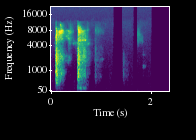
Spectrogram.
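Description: A man briefly clearing his throat: two short bursts within the first second, the first louder.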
